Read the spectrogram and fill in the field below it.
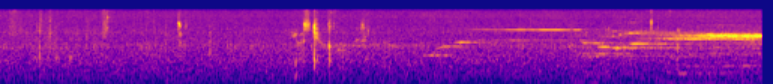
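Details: A bull Arizona elk at two yards' range during a hunt begins a bugle as a high, rising whistle after soft rustling and whispered voices.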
